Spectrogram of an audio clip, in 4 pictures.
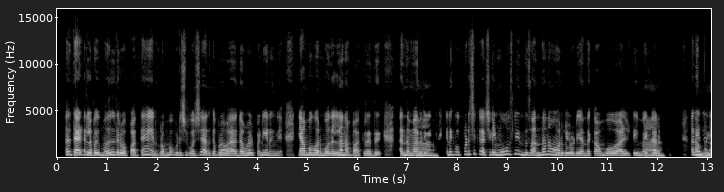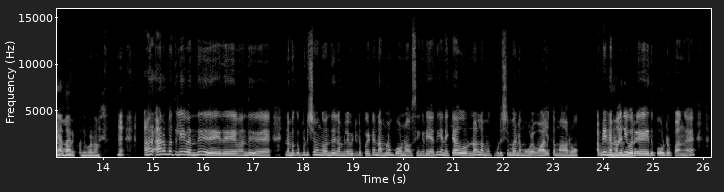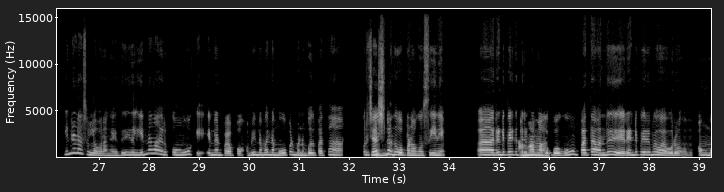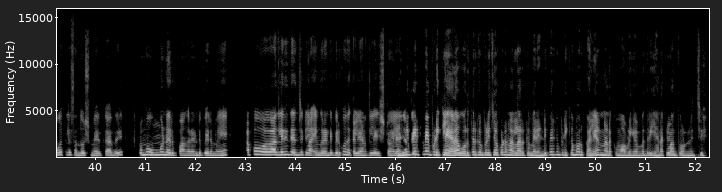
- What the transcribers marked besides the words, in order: in English: "டவுன்லோட்"; in English: "மோஸ்ட்லி"; laughing while speaking: "செம்மையா தான் இருக்கும் அந்த படம்"; in English: "காம்போ அல்டிமேட்டா"; laugh; in English: "ஓப்பன்"; in English: "ஓப்பன்"; in English: "சீனே!"; unintelligible speech
- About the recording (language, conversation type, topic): Tamil, podcast, உங்களுக்கு பிடித்த ஒரு திரைப்படப் பார்வை அனுபவத்தைப் பகிர முடியுமா?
